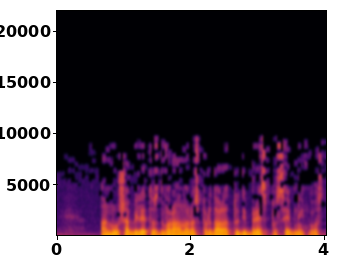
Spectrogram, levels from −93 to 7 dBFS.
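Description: Throughout the speech, nothing survives above 9.7 kHz, and the upper bands flicker in and out with a gurgling, granular roughness. This is likely heavy MP2 compression, fitting about 32 kbps, starving whole sub-bands. A plain low-pass filter would sound dull but steady and clean.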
